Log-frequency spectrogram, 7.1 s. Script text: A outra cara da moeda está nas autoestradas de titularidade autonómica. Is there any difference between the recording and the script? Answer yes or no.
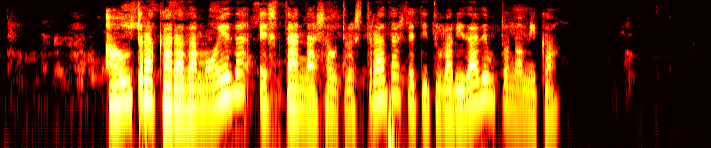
no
